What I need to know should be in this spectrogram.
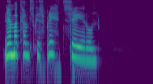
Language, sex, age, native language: Icelandic, female, 9, Icelandic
